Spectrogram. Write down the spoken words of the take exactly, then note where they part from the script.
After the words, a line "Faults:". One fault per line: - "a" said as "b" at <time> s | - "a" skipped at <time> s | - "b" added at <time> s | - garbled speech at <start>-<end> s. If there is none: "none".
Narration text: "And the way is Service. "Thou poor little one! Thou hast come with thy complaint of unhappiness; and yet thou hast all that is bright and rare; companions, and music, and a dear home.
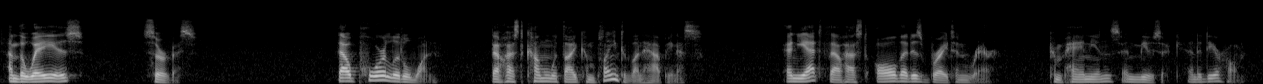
"And the way is Service. "Thou poor little one! Thou hast come with thy complaint of unhappiness; and yet thou hast all that is bright and rare; companions, and music, and a dear home.
Faults:
none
